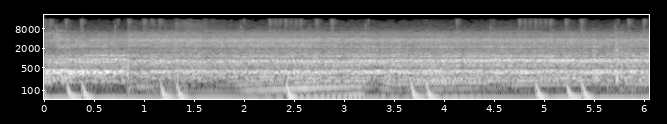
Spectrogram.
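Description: Electric coconut grater running steadily, its spinning serrated blade shredding coconut flesh from a half shell held against it by hand: a continuous whirring, grinding scrape.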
